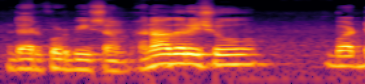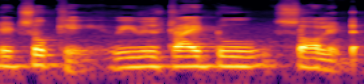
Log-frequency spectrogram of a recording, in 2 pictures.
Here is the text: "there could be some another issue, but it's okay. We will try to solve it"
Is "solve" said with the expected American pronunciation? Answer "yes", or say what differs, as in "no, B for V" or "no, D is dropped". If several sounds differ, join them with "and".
no, V is dropped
